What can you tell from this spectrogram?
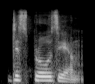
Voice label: "dysprosium", Indian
